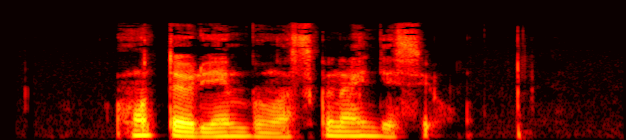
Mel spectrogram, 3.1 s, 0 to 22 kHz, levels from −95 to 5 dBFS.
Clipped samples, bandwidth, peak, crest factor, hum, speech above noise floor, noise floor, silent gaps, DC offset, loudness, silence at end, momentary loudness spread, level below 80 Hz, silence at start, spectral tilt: under 0.1%; 11.5 kHz; -4 dBFS; 22 dB; none; 48 dB; -70 dBFS; none; under 0.1%; -24 LUFS; 1 s; 13 LU; -64 dBFS; 0.6 s; -5.5 dB/octave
